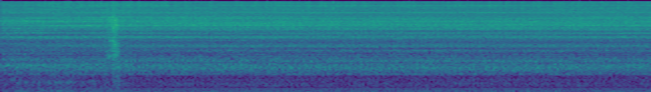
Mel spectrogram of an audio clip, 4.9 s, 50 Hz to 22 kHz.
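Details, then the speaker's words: Salvage Cadillac CTS-V 6.2L supercharged LSA V8 from a front-end impact, during a leak-down test with the valve cover off and the engine not running: steady high hiss of a massive amount of air leaking past the piston rings. "you can hear a massive amount of air that is leaking past the Rings and because of that I just can't sell this engine as a good usable engine"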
